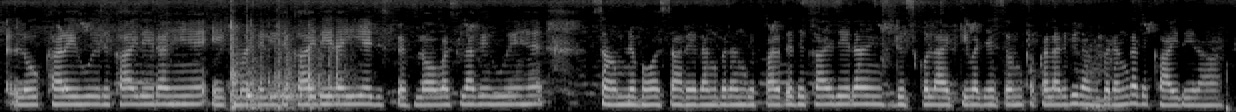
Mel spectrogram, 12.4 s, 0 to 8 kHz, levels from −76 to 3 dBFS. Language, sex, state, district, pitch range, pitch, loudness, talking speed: Hindi, female, Maharashtra, Pune, 205-220 Hz, 210 Hz, -25 LUFS, 215 wpm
